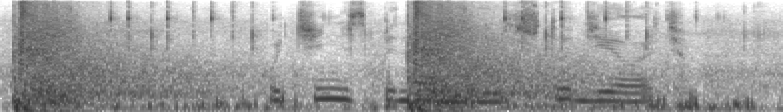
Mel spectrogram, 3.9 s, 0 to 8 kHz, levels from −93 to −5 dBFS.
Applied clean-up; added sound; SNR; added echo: none; Gunshot, gunfire; -3 dB; none.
